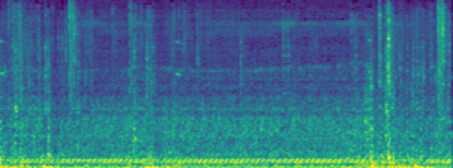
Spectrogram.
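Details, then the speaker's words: Freightliner Cascadia truck at diesel idle: a few heavy low thuds every second or so, worse when taking off or on bad roads, caused by a broken cab mount. "noise over there and especially when you go on a bad road like this he's gonna make a big noise when I hear it really what you hit it so that is cows because the motor mouth is broken the madam on the camera mom over here is broken"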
